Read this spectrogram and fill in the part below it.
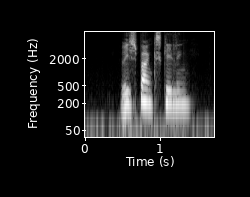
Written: rigsbankskilling

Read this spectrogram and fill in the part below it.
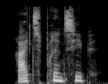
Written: retsprincip

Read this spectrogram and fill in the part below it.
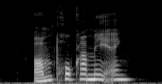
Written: omprogrammering

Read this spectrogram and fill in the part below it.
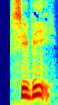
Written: CV

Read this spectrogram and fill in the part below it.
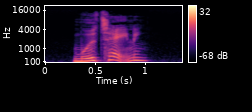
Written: modtagning

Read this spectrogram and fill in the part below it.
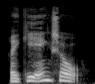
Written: regeringsår

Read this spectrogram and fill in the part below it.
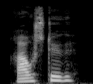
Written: ravstykke

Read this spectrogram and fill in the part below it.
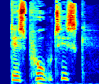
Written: despotisk

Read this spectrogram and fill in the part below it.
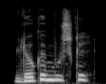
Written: lukkemuskel

